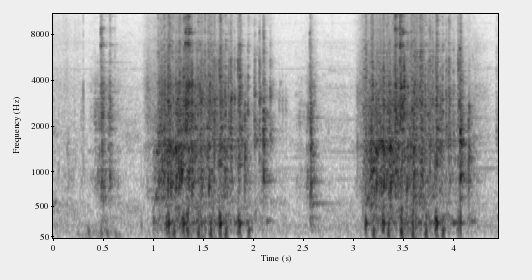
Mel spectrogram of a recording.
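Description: Small go-kart engine after a no-compression repair being pull-started, two bursts of rough sputtering engine chugging, each about a second long, preceded by brief pull sounds, loud and close with no talking.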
